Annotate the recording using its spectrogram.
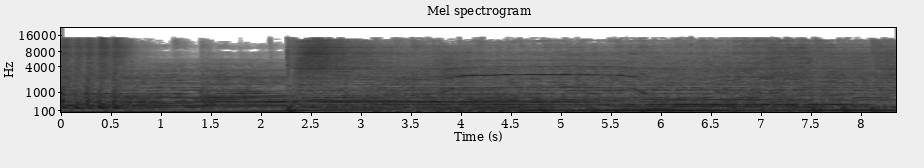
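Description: Live rock band playing electric guitars, bass and drums in an instrumental passage of long held chords. The low notes change about two seconds in, and a high note is held for about two seconds near the middle.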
